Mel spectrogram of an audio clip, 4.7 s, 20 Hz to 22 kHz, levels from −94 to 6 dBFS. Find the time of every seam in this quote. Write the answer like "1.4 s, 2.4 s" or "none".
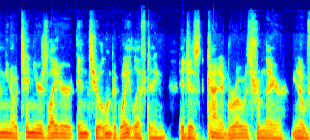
2.5 s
